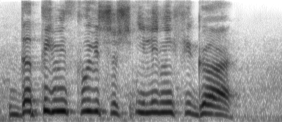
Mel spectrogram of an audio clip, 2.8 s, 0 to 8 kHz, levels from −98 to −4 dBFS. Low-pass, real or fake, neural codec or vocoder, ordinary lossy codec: none; fake; codec, 16 kHz, 4 kbps, X-Codec, HuBERT features, trained on general audio; none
